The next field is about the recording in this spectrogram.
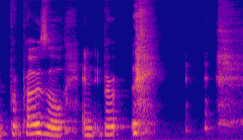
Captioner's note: laughs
